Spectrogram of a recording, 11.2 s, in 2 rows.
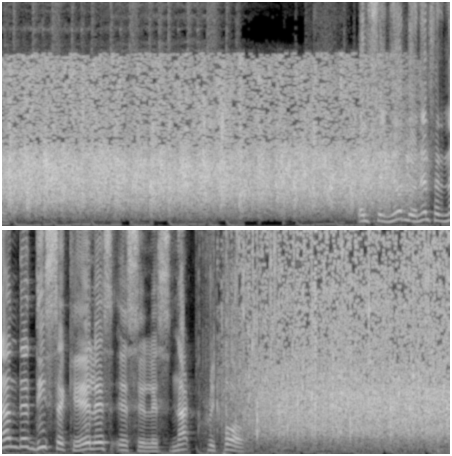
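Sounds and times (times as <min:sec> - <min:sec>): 
audience applause: 0:00.0 - 0:05.4, 0:08.3 - 0:11.1
speech: 0:04.5 - 0:08.9.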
